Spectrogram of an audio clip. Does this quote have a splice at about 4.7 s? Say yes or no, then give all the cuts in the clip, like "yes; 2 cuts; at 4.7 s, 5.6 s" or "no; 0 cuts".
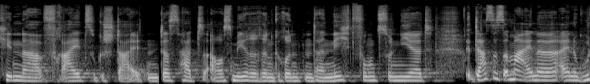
yes; 2 cuts; at 1.6 s, 4.7 s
